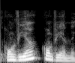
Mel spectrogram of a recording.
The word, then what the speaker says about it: convient: Qui convient?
